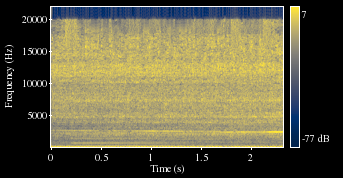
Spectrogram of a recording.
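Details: 2000 Chevy Astro (crank-no-start, died while driving, crankshaft position sensor code), cold start right after sensor replacement: deep, steady idle with even pulse, no misses or knocks; runs smoothly.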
